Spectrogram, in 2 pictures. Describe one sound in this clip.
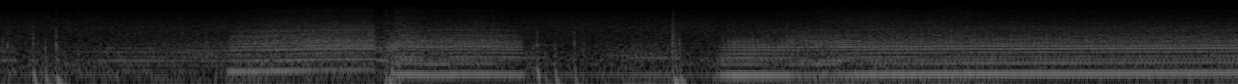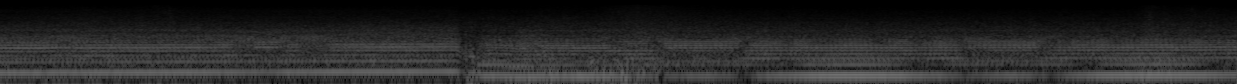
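A car engine roars at high revs, dropping in pitch briefly with each gear change.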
